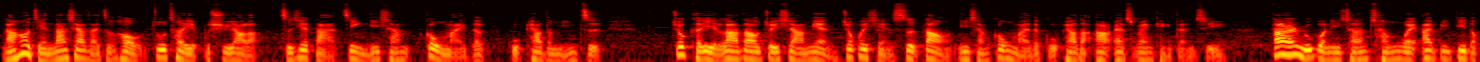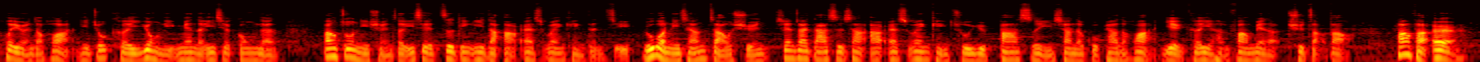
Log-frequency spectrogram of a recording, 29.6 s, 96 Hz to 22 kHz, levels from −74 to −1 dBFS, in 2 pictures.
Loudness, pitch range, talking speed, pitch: -32 LUFS, 105-125 Hz, 315 characters per minute, 115 Hz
